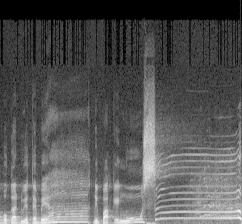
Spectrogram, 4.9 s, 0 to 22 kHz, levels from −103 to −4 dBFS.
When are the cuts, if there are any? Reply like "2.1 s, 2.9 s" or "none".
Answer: none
